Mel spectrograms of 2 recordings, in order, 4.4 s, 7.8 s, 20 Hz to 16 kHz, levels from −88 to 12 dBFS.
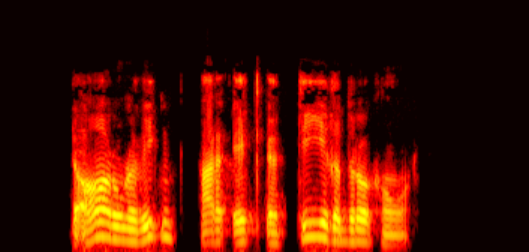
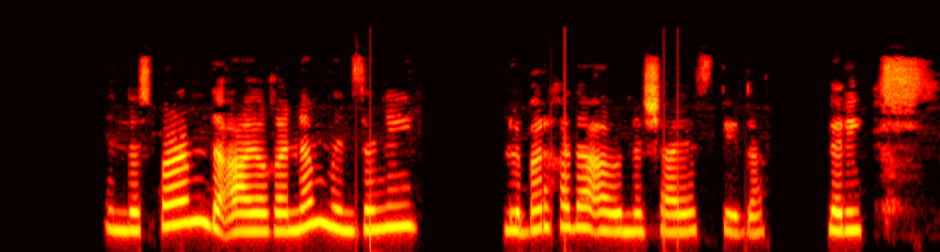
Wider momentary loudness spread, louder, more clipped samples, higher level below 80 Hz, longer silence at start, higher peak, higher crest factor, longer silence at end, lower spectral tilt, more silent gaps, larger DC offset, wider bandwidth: about the same, 12 LU vs 12 LU; about the same, -18 LUFS vs -16 LUFS; neither; about the same, -58 dBFS vs -62 dBFS; second, 0.6 s vs 0.9 s; about the same, 0 dBFS vs 0 dBFS; about the same, 18 dB vs 18 dB; first, 1 s vs 0.1 s; first, -6.5 dB/octave vs -2.5 dB/octave; first, 1.54-1.66 s, 2.42-2.48 s vs none; neither; second, 6.4 kHz vs 8 kHz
